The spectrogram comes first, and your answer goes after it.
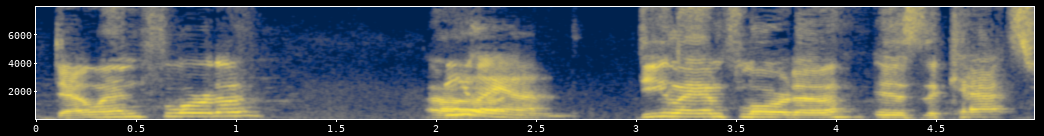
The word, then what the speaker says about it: DeLand: We got a special one for you guys today, all the way from, I believe it's pronounced DeLand, Florida? DeLand.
